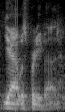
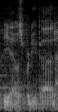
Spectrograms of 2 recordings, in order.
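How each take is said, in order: First: Said in the usual way. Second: Softly whispered, half to himself; whispered aside. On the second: Acted. Streamer admits to chat the food was bad, whispered. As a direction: whisper it as a guilty aside to viewers.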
